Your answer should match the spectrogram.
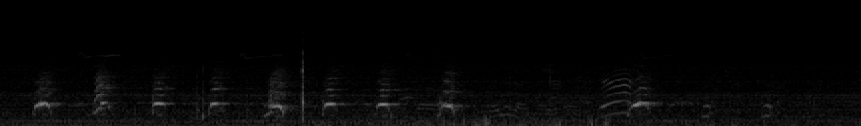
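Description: A dog barking in a run of short, sharp barks, about two a second for the first four seconds or so. After a pause comes one louder bark, then a couple of fainter ones.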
